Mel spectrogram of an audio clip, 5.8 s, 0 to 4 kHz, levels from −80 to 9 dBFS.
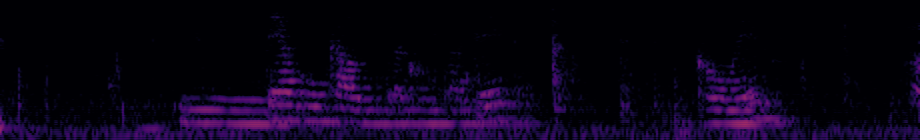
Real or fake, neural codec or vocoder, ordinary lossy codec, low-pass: real; none; AAC, 32 kbps; 3.6 kHz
